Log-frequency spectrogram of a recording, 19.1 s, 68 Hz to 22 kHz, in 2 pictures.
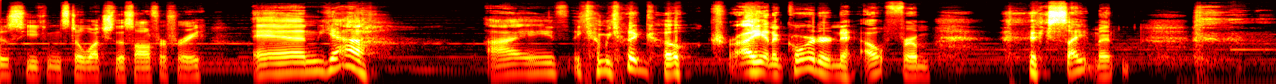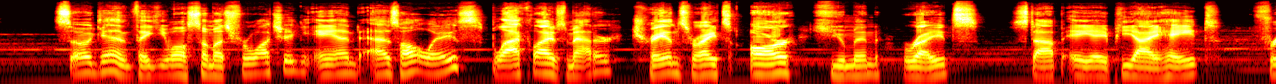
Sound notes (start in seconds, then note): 8.8 exhausted wheezing laughter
